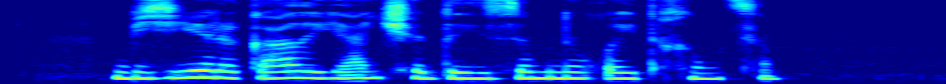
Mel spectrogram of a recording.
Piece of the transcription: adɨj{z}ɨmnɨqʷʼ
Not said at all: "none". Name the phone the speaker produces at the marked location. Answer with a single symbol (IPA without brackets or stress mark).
z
